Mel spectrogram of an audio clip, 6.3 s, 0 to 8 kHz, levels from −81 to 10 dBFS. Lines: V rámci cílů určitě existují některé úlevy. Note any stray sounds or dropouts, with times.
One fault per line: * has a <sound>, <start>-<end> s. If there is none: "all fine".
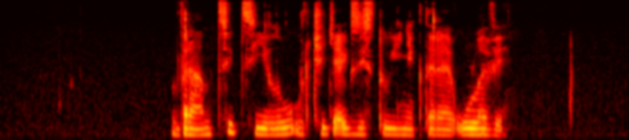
all fine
